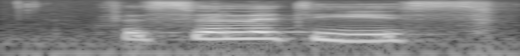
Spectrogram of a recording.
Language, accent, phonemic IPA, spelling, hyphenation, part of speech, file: English, US, /fəˈsɪlɪdiz/, facilities, fa‧cil‧i‧ties, noun, En-us-facilities.ogg
- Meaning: 1. plural of facility 2. Synonym of facility in certain contexts 3. Facilities for urination and defecation: a toilet; a lavatory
